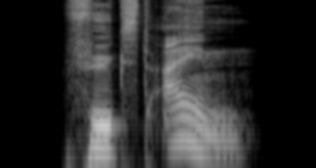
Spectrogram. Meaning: second-person singular present of einfügen
- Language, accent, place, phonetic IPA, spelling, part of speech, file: German, Germany, Berlin, [ˌfyːkst ˈaɪ̯n], fügst ein, verb, De-fügst ein.ogg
